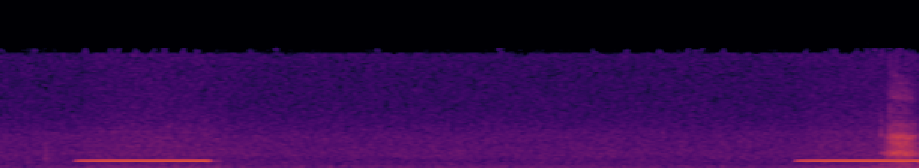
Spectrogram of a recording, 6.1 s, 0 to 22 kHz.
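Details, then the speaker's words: Pure tone audiometry with foam insert earphones, patient pressing a response button, hearing complaint of about 6 months to a year: two steady pure beeps about a second long, separated by quiet, in a silent room. The audio is edited for ASMR. "The client responds to the sounds they hear, usually by pushing a response button."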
